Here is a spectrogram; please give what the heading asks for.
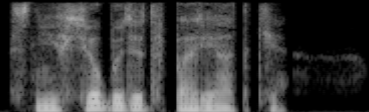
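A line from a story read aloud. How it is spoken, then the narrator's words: Uncertain mutter. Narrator (Russian): пробормотал он, то ли спрашивая, то ли утверждая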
